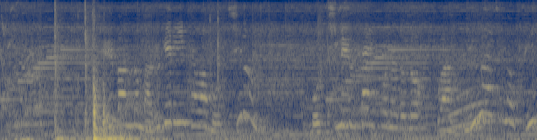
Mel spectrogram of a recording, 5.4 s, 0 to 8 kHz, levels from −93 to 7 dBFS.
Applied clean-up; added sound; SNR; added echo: none; Door; -2 dB; reverberation time 0.5 s.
